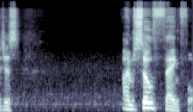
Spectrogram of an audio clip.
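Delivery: holding back tears, fighting off crying.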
